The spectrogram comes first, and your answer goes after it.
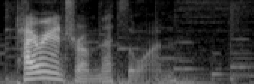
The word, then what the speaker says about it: Tyrantrum: Tyrantrum, that's the one. Because there's Tyrant and then Tyrantrum. Yes. It's like Tantrum and Tyrant.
